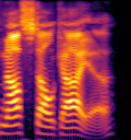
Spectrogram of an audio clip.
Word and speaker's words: Nostalgaia: It's pronounced Nostalgaia.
